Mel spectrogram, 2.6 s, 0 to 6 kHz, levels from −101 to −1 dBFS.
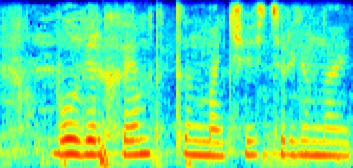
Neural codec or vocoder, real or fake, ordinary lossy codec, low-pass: none; real; Opus, 24 kbps; 5.4 kHz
